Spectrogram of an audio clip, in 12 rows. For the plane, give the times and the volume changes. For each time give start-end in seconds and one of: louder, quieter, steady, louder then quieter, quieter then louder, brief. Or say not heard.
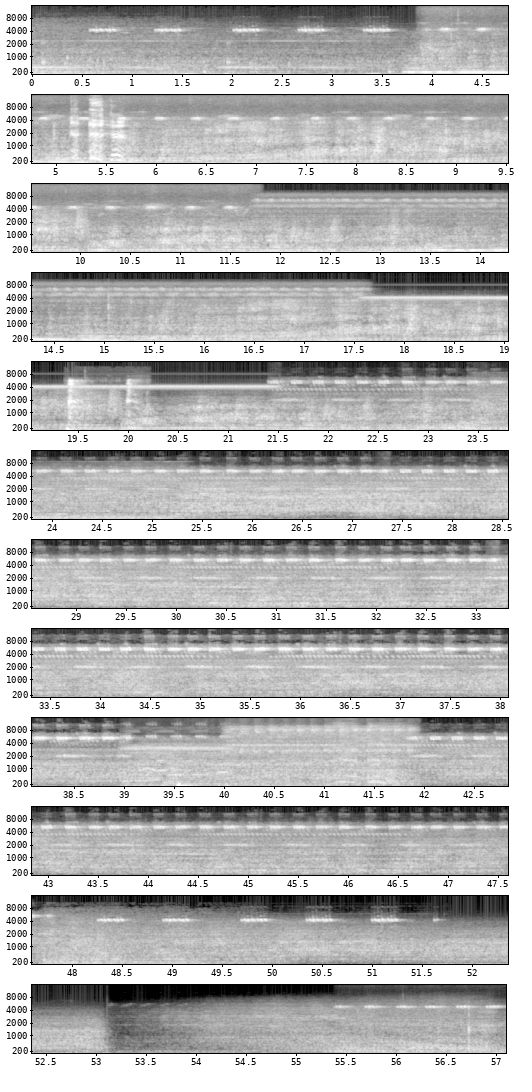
0.0-57.0 quieter.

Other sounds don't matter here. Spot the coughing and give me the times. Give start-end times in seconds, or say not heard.
5.2-5.8, 19.4-20.2, 41.0-42.0.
